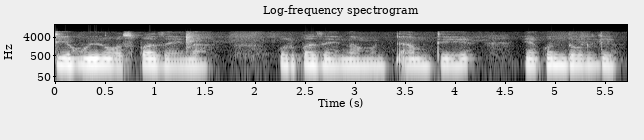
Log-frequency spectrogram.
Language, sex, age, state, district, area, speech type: Goan Konkani, female, 30-45, Goa, Sanguem, rural, spontaneous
